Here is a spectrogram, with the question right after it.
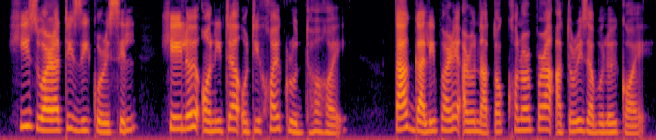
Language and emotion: Assamese, neutral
